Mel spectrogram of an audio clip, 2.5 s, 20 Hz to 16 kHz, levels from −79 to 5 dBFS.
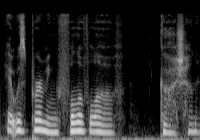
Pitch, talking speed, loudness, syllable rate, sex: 170 Hz, 170 wpm, -17 LUFS, 5.1 syllables/s, female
